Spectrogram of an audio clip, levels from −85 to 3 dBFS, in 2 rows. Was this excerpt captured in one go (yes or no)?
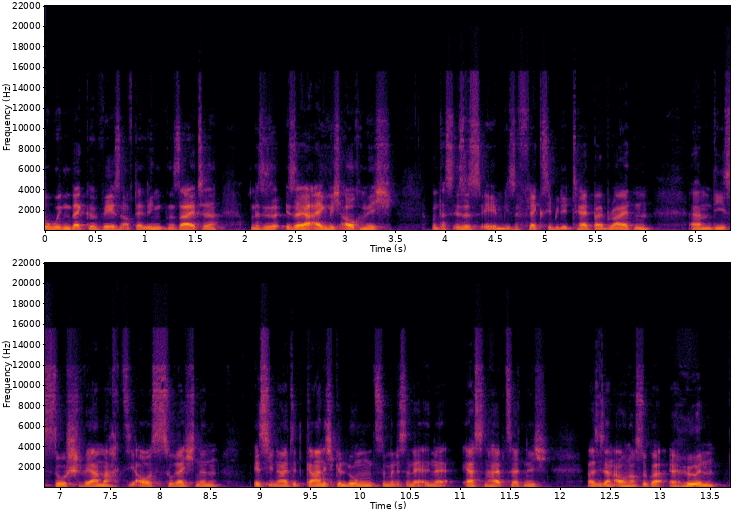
yes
